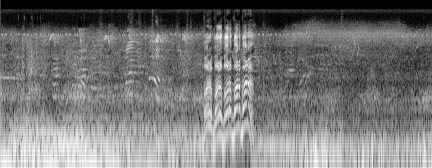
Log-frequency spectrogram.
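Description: Children call out in the distance outdoors.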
